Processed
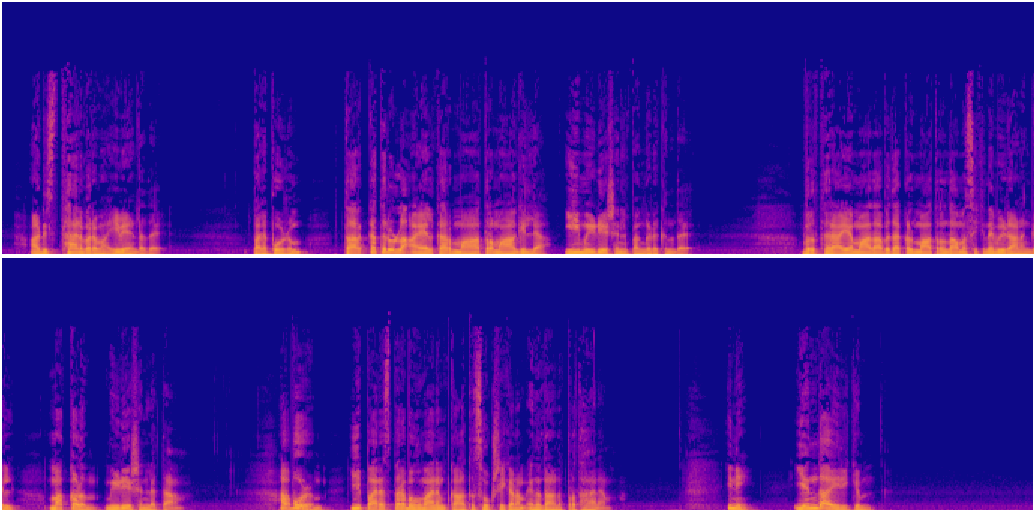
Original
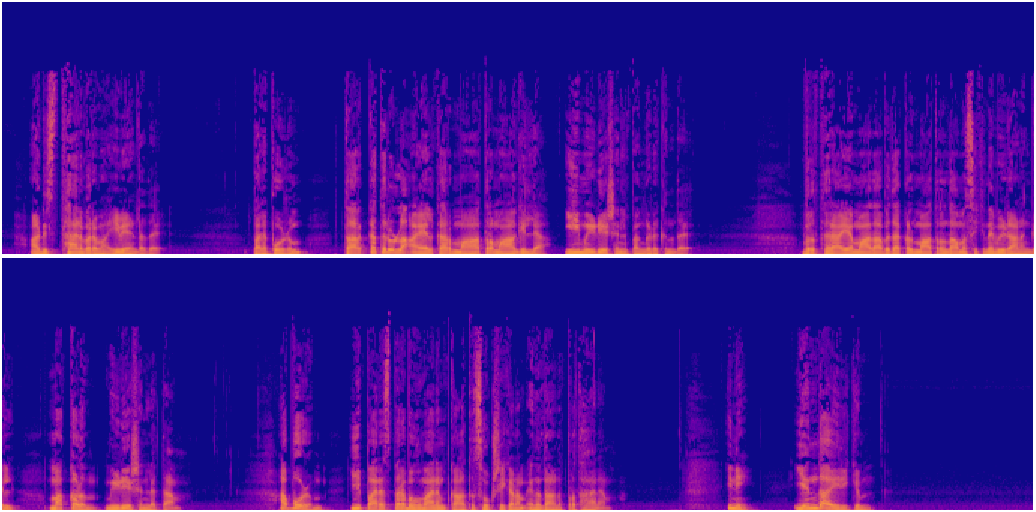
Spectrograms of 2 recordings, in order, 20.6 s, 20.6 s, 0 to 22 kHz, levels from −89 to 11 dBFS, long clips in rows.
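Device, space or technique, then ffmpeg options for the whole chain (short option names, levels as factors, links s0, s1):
through cloth: -filter_complex "[0:a]asettb=1/sr,asplit=3[s0][s1][s2];[s0]atrim=end=12.014[s3];[s1]atrim=start=12.01:end=13.44,asetpts=PTS-STARTPTS,afade=t=in:d=0.004:c=qsin,afade=t=out:st=1.426:d=0.004:c=qsin,asplit=2[s4][s5];[s5]adelay=33,volume=0.398[s6];[s4][s6]amix=inputs=2:normalize=0,atrim=end_sample=63063[s7];[s2]atrim=start=13.436[s8];[s3][s7]acrossfade=d=0.004:c1=hsin:c2=qsin[s9];[s9][s8]acrossfade=d=0.004:c1=qsin:c2=hsin,highshelf=f=3400:g=-11.5,volume=1.88"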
